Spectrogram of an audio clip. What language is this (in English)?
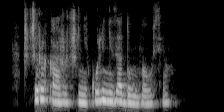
Belarusian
